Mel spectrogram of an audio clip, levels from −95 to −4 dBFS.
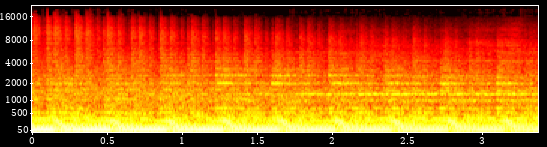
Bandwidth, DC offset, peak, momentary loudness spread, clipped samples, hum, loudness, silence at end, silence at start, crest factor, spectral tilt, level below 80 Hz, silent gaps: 11.5 kHz; under 0.1%; -4 dBFS; 3 LU; under 0.1%; none; -16 LUFS; 0 s; 0 s; 10 dB; -7 dB/octave; -16 dBFS; none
